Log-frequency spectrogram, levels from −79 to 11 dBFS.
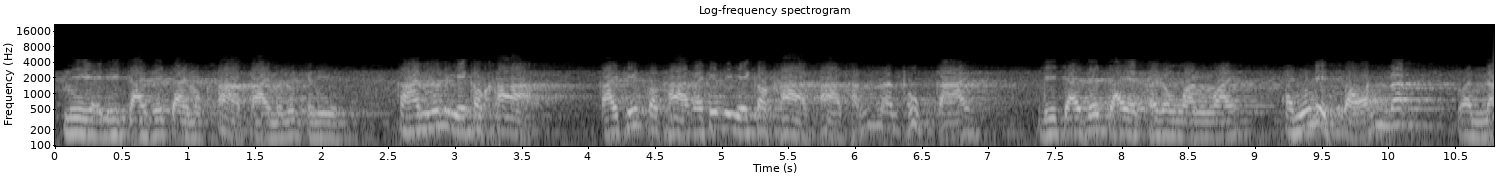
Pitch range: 145-180 Hz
